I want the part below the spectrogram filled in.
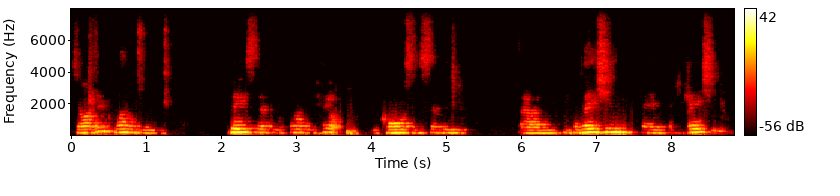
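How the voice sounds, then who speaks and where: A man's voice: high voice, steady tone. Man from the audience, hesitant and rambling, phone-thin sound, heavy room echo, far from the mic. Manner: halting, many ums and you-knows. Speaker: audience member. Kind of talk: hesitant spontaneous comment. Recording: tinny, very echoey and far off.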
